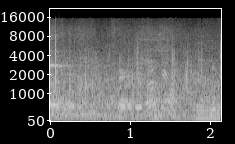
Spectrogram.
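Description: Indistinct chatter of a group of baseball players talking over one another in a huddle, no single voice standing out.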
